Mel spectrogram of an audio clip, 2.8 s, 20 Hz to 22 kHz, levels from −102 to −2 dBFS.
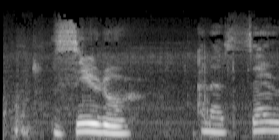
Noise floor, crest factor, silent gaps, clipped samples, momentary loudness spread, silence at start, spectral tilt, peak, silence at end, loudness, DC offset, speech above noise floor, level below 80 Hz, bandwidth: -58 dBFS; 16 dB; none; under 0.1%; 20 LU; 0.15 s; -5.5 dB/octave; -8 dBFS; 0 s; -23 LUFS; under 0.1%; 35 dB; -66 dBFS; 13 kHz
